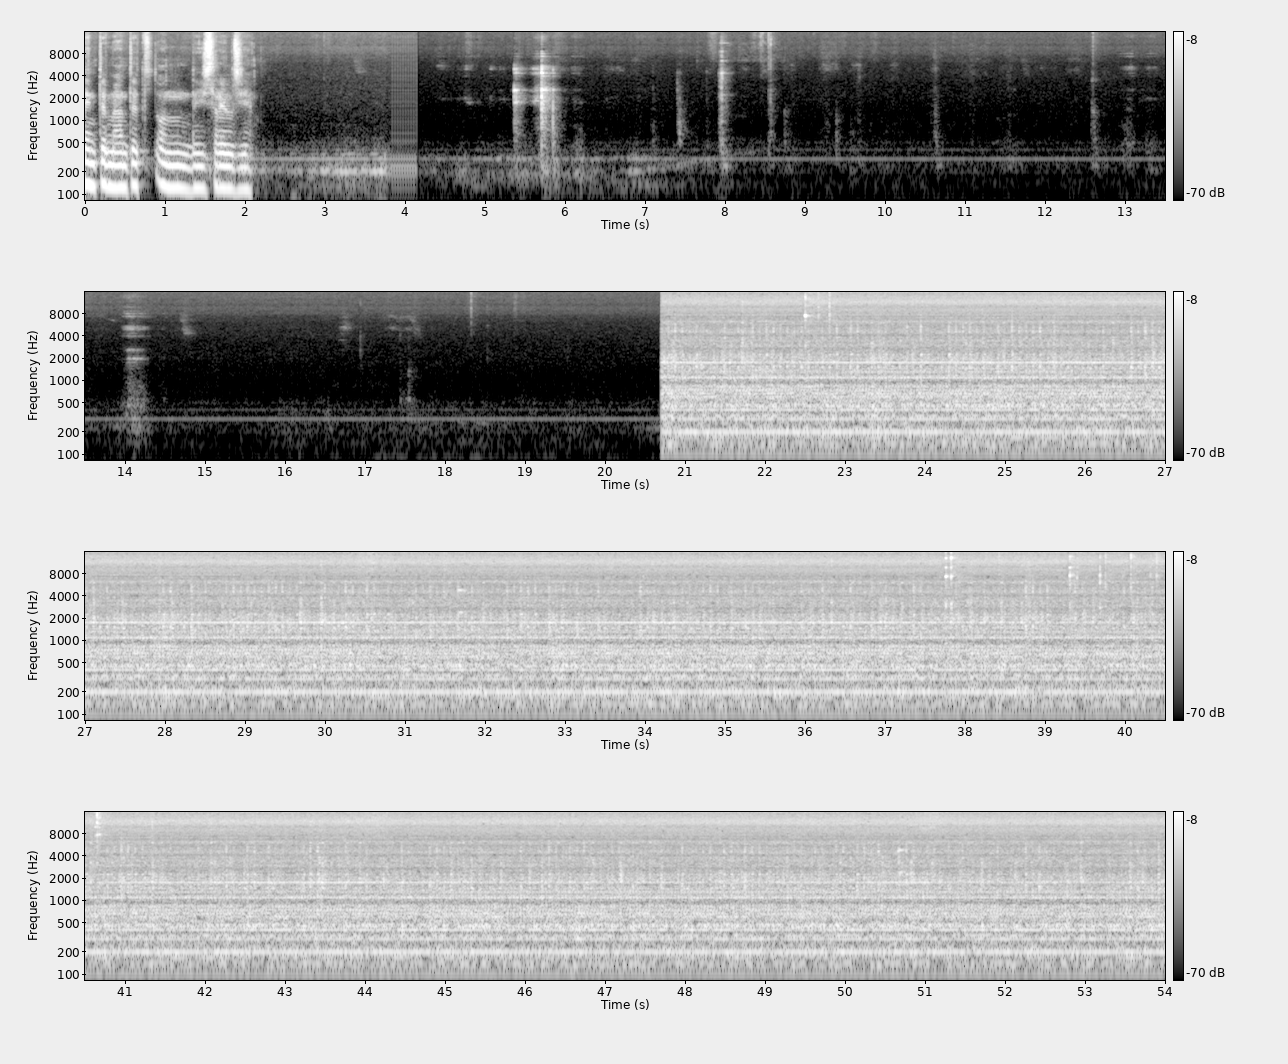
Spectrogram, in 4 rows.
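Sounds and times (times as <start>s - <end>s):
milling machine humming: 20.7s - 54.0s.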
